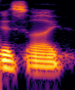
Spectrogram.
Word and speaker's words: Si: associated with the heart; Si, pronounced like sir with a slow exhale, which is associated with the lungs; Chui, pronounced like Kui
